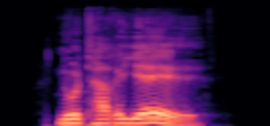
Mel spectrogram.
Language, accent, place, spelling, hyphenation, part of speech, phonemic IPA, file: German, Germany, Berlin, notariell, no‧ta‧ri‧ell, adjective, /notaˈʁi̯ɛl/, De-notariell.ogg
- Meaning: notarial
